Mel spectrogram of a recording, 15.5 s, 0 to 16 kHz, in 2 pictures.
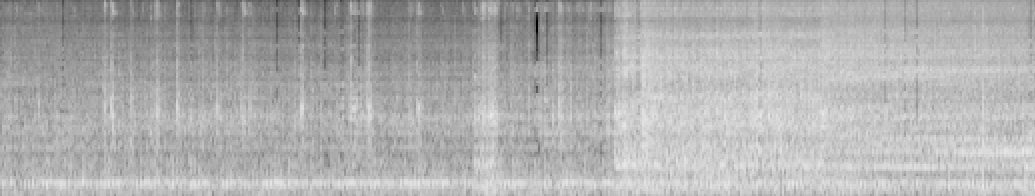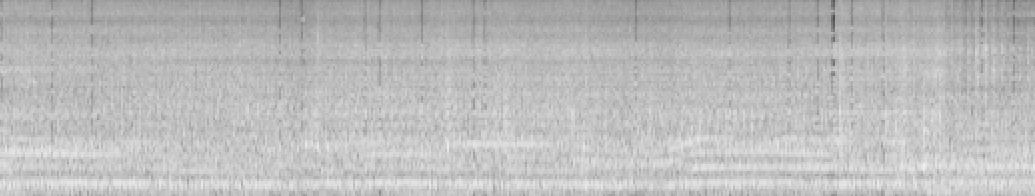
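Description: Drill press running with a steady hum, its two-inch hole saw pressed into a B20 bronze crash cymbal. About four and a half seconds in, the saw bites and grinds loudly through the metal, with wavering squeals, to cut a hole.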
